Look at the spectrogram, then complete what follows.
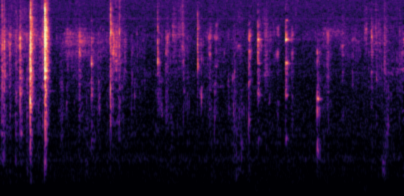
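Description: Eating sounds: irregular light clicks and taps of utensils against a dish, with chewing. Two sharper clicks come about half a second in.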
